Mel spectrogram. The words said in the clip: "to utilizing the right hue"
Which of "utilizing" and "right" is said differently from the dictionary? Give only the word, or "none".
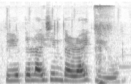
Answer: utilizing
